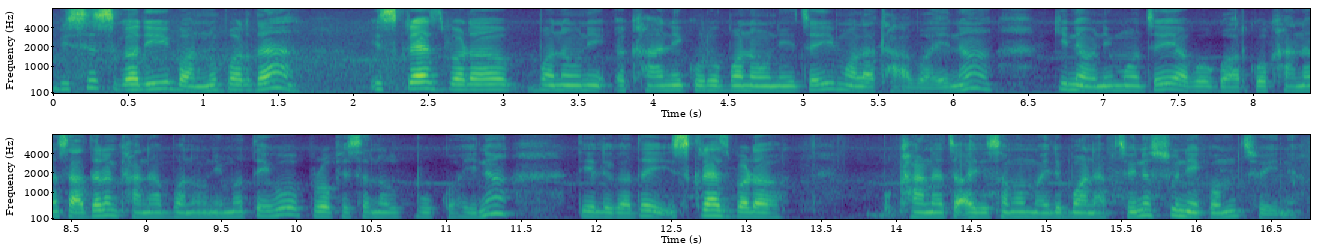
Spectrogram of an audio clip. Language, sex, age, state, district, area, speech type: Nepali, female, 60+, West Bengal, Kalimpong, rural, spontaneous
